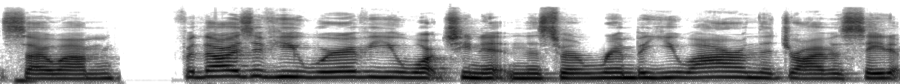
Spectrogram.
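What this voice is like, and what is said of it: Speaker's own noticeable accent. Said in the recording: “my funny accent”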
